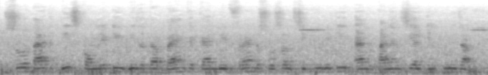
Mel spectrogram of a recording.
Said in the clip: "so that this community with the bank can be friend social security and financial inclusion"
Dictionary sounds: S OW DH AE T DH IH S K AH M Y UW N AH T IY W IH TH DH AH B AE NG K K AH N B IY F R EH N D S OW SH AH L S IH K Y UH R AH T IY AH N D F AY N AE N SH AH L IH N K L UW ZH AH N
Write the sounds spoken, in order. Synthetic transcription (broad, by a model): S OW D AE T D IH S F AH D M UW L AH T IY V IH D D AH B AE NG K K AH N B IY F R EH N D S OW SH AH L S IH K Y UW R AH T IY AH N D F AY N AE N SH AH L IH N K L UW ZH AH N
